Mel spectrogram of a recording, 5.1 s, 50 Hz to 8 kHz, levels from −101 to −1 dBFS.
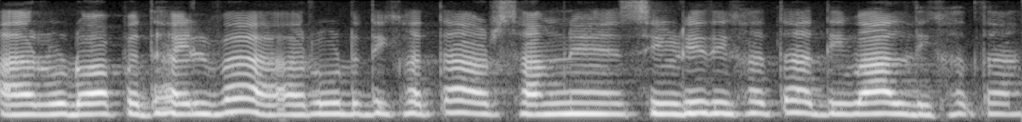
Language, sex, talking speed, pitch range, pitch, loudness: Bhojpuri, female, 175 wpm, 250-265 Hz, 255 Hz, -14 LUFS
